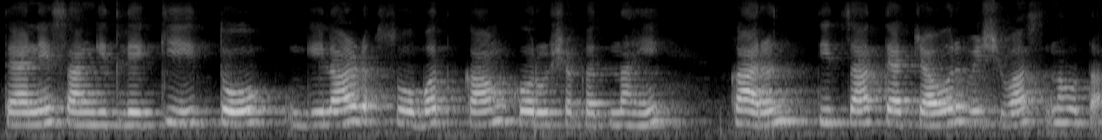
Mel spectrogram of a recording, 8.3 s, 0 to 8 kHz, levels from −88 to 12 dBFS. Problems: constant background noise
